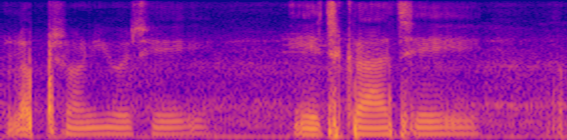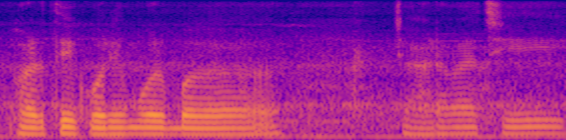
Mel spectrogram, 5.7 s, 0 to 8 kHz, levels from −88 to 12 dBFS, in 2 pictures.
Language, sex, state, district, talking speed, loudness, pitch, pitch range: Gujarati, female, Gujarat, Gandhinagar, 75 wpm, -20 LUFS, 135 Hz, 130-140 Hz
